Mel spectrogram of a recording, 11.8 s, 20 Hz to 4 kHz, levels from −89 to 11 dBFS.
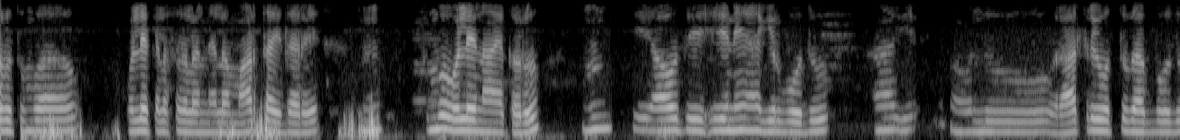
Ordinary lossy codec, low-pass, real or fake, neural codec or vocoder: none; 3.6 kHz; real; none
